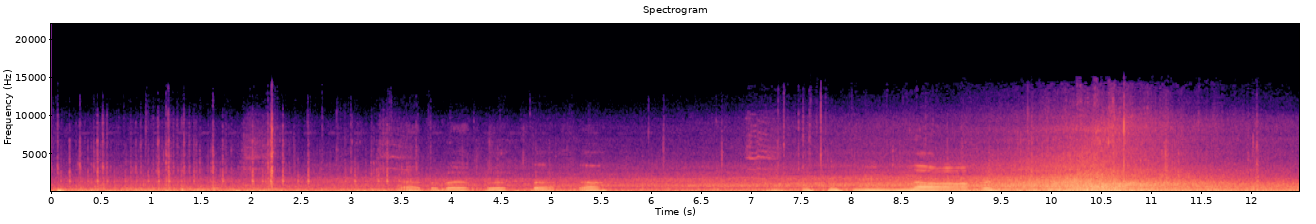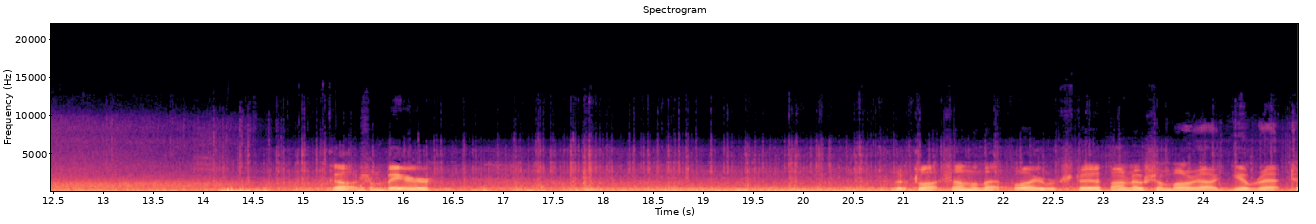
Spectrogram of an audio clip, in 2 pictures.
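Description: An electric mobility scooter hums as it rolls along.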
